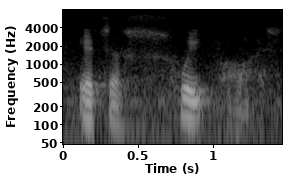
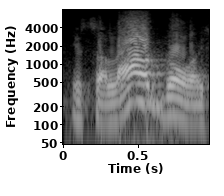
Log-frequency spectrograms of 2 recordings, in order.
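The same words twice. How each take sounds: First: Very soft, gentle delivery; sweet voice. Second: Full-voiced, no whisper; loud voice. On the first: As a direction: say it tenderly, well under your usual volume. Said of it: "it was a sweet voice". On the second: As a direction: state it firmly at full speaking volume. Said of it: "It's not a whisper". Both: Shown as a demonstration.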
